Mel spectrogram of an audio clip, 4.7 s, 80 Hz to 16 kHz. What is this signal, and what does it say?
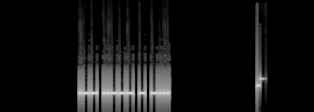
Morse code, heard as a keyed tone, about 40 wpm, 700 Hz. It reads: W2TB
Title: Easy Call Signs - 40wpm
